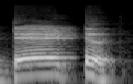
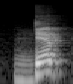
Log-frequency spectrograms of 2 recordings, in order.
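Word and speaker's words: debt: इसे हम डेट बोलते हैं, डेट, डेप्ट नहीं बोलते, प्रोनाउंसिएशन भी बता देता हूं, है ना।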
